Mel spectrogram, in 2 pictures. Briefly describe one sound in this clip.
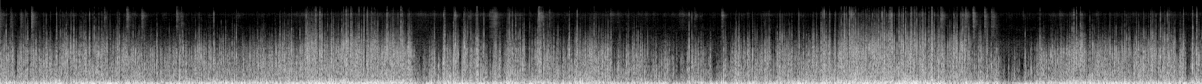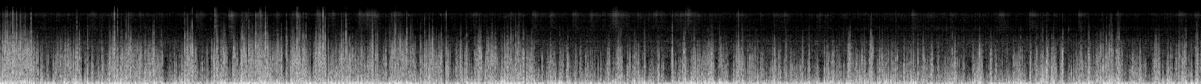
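A vehicle engine rumbles steadily as it drives along.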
